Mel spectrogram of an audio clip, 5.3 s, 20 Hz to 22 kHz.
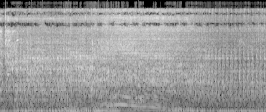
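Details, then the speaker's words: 2022 motorcycle, smoking and noisy: fires up, blips, then idles with a hollow rapid tock-tock knock; piston skirt slap, likely only needing a cylinder kit. "Bem, tem um barulho aqui de batendo saia. Pistão. Toc, toc toc toc toc toc toc."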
